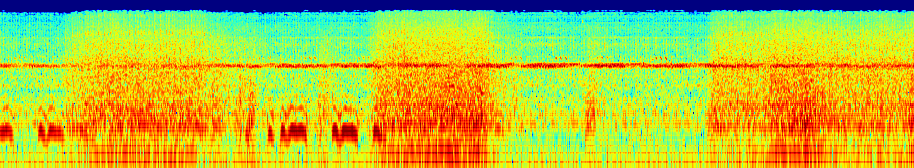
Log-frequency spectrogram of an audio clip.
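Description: An engine revs hard in bursts.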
